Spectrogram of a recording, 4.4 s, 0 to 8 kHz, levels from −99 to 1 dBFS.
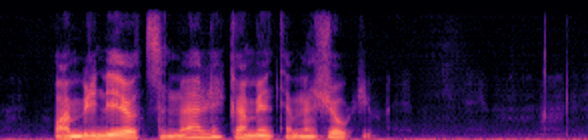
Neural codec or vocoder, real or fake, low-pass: autoencoder, 22.05 kHz, a latent of 192 numbers a frame, VITS, trained on many speakers; fake; 7.2 kHz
